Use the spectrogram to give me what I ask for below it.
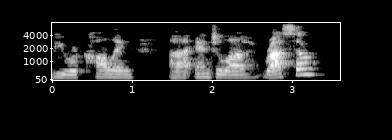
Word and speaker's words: Raso: um i believe you were calling uh angela rosso razzo rasso rasso thank you uh dr resso uh uh if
